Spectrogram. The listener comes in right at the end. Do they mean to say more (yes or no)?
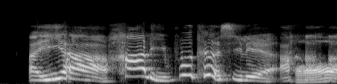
yes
